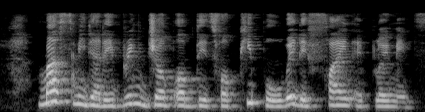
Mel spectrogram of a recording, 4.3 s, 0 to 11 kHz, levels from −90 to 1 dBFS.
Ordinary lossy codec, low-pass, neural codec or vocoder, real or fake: none; 7.2 kHz; none; real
